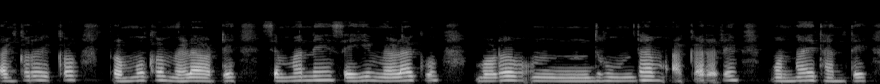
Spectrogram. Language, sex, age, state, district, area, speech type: Odia, female, 60+, Odisha, Ganjam, urban, spontaneous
